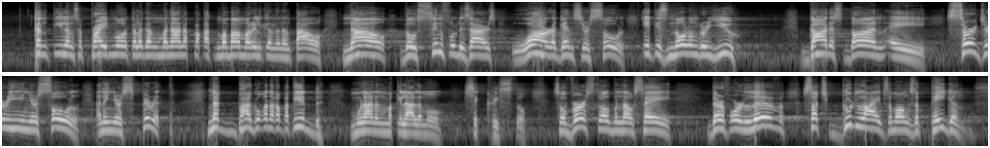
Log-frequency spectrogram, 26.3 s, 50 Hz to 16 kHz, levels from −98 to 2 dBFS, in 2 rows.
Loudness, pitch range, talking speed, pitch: -23 LUFS, 185-225 Hz, 140 wpm, 205 Hz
